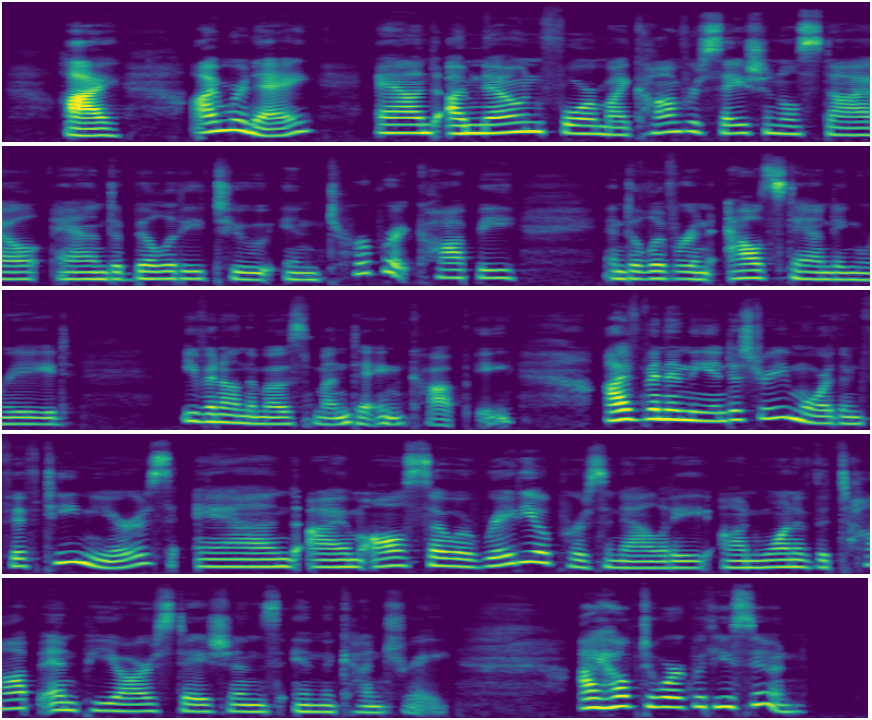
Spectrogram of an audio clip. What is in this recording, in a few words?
Natural Voice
